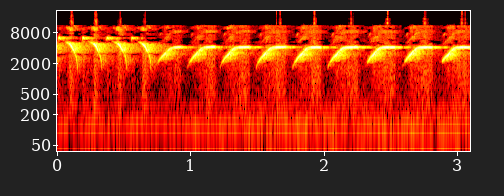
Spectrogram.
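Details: Canary recorded as master training audio for birds that have stopped singing: a few quick high notes, then evenly repeated rising whistled notes, about four per second.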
